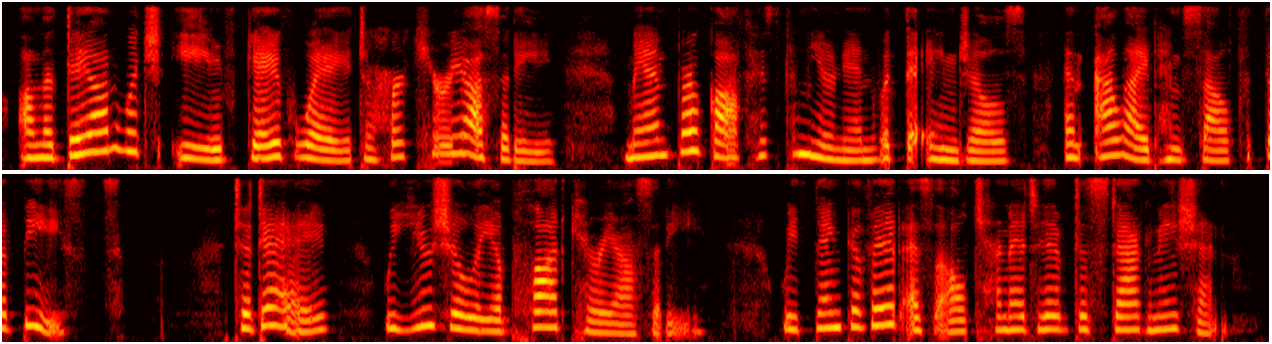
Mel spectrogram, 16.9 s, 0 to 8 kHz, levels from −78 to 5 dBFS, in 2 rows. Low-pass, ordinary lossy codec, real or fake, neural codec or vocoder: 7.2 kHz; AAC, 48 kbps; fake; codec, 16 kHz in and 24 kHz out, 1.1 kbps, FireRedTTS-2 codec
